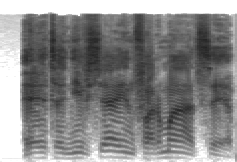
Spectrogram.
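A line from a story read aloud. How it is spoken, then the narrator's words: Hoarse priest over phone. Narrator (Russian): прохрипел голос священника в трубке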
